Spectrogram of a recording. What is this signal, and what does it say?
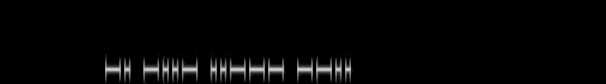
Morse code, heard as a keyed tone, about 25 wpm, 700 Hz. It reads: NX2Z
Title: USA Call Signs - 4 Characters - Repeated 3x - 25wpm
